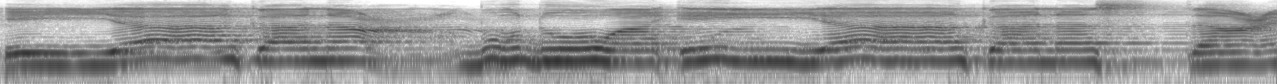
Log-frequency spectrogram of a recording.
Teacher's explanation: Du itu tidak kita panjangkan. Jangan ya, dengan ain, ya.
